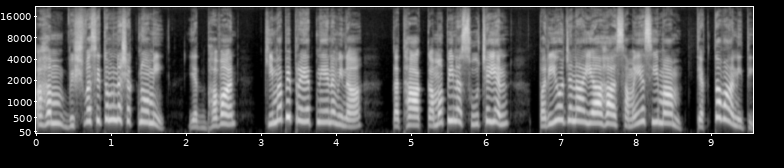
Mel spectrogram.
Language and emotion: Sanskrit, angry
